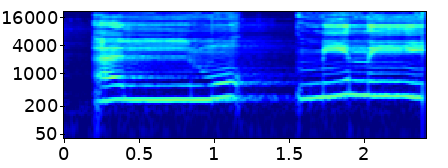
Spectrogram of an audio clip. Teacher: Berikutnya ada hukum alif lam yang dinamakan dengan alif lam qamariyah. Karena alif lam menghadapi huruf qamariyah yaitu mim, maka lam sukun dibaca dengan jelas atau diizharkan. Biasa disebut dengan izhar qamari.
